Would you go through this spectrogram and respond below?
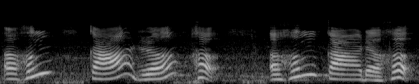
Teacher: তো ক তো ক বর্গের অন্তর্ভুক্ত ক বর্গের অনুনাসিক ধ্বনি কি ছিল ক খ গ ঘ তো অনুসারের জায়গায় গ হসন্ত যুক্ত করতে হবে তো হসন্ত বাংলা অনুসারের মতই উচ্চারণ আহং অহং অহংকার বিসর্গ সবার শেষে আছে তাই বিসর্গের জায়গায় হ আসবে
